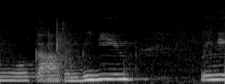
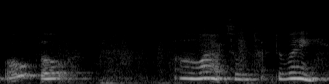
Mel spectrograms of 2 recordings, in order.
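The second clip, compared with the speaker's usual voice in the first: amazed; 7 semitones higher than usual. Real, not acted. Amazed at the huge top floor.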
